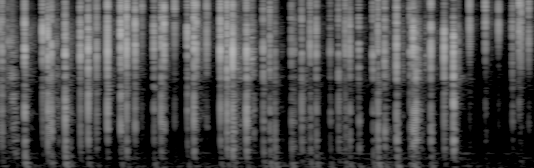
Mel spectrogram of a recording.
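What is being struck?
Plastic lotion bottle.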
